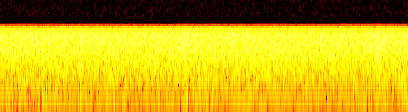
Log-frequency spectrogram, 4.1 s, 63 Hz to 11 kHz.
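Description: Steady static hiss from an Icom transceiver's receiver tuned to the RS-44 satellite downlink, with the channel open and no station answering the call.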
